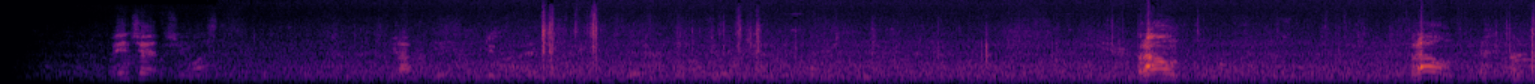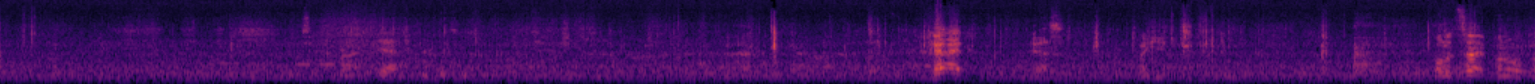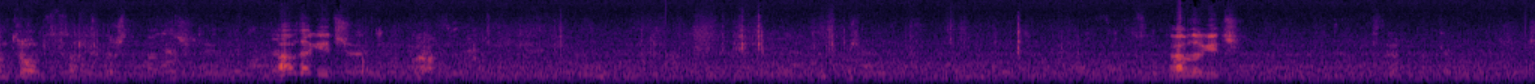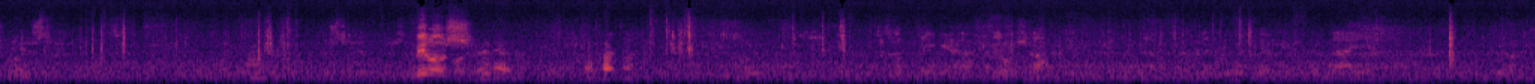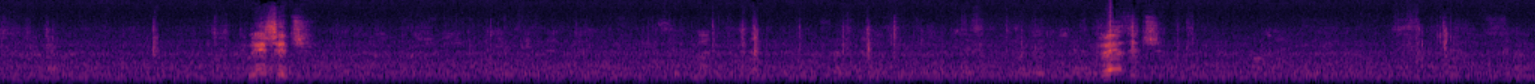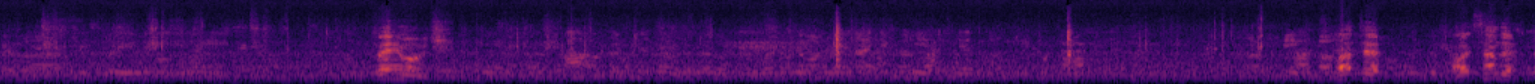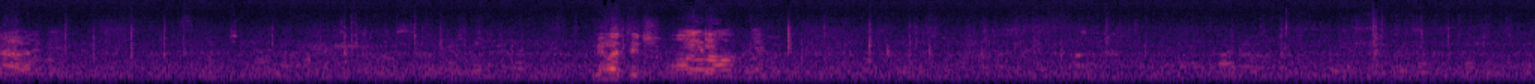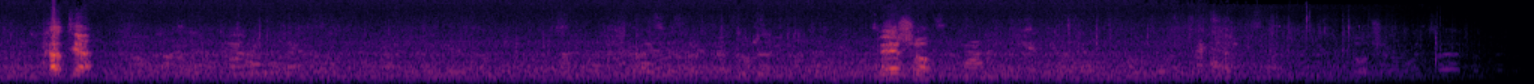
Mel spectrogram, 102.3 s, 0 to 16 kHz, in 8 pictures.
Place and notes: Neum, Bosnia and Herzegovina - Checkpoint
September 1996, Bosnia.
In a bus. A customs officer made a control on passports and he's giving back every document to each person.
